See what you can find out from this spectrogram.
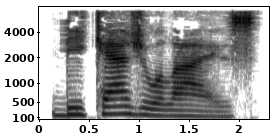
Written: decasualize

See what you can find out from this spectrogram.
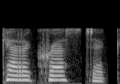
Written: catachrestic

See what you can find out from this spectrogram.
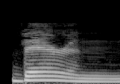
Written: behrens

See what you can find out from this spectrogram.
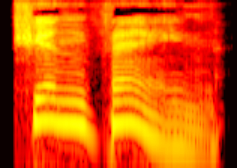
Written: Sinn Fein

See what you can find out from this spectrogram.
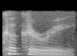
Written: cookery

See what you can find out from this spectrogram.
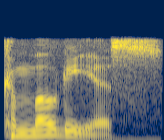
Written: commodious

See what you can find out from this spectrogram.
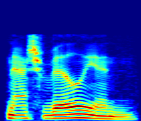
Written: Nashvillian

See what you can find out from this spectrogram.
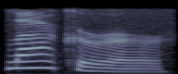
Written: lacquerer

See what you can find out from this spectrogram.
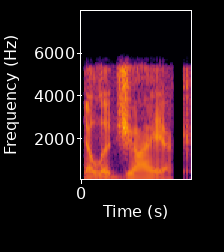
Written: elegiac

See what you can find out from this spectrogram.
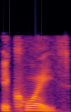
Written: equate

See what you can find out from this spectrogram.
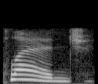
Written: pledge

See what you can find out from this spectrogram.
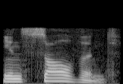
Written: insolvent

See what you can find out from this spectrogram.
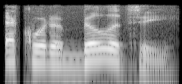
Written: equitability

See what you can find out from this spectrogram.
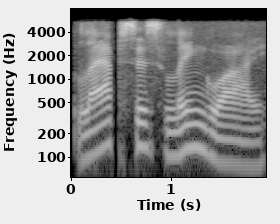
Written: lapsus linguae

